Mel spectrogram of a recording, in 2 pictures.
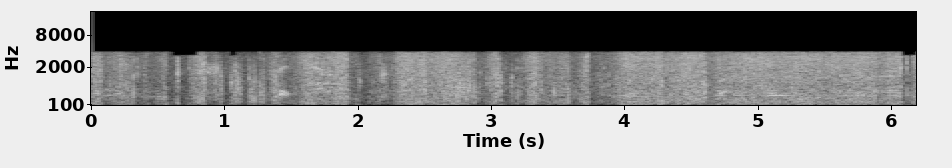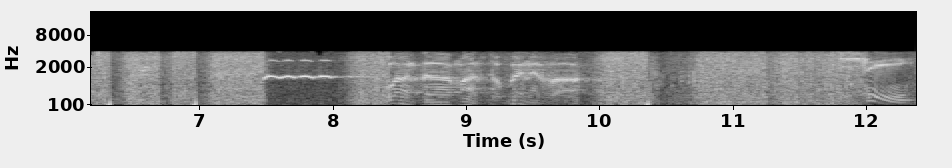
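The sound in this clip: Electronic chirp tones from a black handheld CB radio ring out as a brief run of warbling beeps midway through harsh, band-limited radio audio full of static and radio voices.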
